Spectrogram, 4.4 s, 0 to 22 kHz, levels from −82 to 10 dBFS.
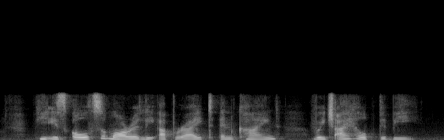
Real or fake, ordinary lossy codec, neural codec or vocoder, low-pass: fake; none; codec, 16 kHz in and 24 kHz out, 0.6 kbps, FocalCodec, streaming, 2048 codes; 7.2 kHz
